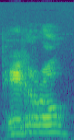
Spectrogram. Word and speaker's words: perro: don't hear a growl now if you've had any Spanish you know how to pronounce the word for dog perro perro say that a few times perro pero it's rolling the the uvula in the back of your throat it's like like gargling that's how you get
